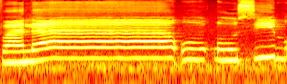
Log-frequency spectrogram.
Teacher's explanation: حروف مدہ کے بعد حمزہ دوسرے کلمے میں آ گیا ہے تو مد منفصل. 4 الفی مد ہے، 4 حرکات کے برابر ہم نے اس کو لمبا کرنا ہے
